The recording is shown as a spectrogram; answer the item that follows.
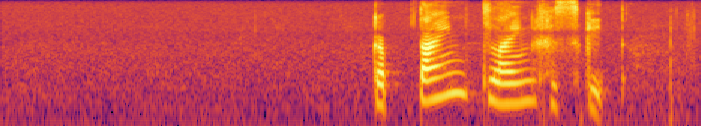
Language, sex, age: Afrikaans, female, 23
